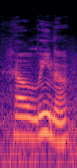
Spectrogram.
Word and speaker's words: Helena: It's Helena, pronounced Helena actually, according to Wikipedia here.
